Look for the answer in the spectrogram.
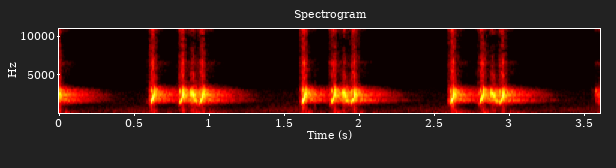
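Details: Calls of a female quail, played to attract quail for trapping: three evenly spaced triplets of sharp, slightly rasping notes, one group about every second, with silence between.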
